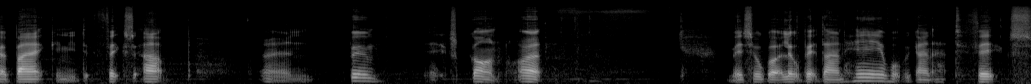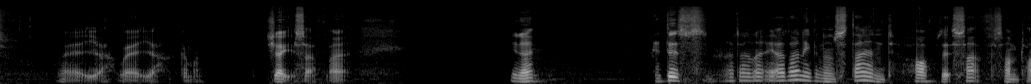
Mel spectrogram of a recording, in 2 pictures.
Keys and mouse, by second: 2.8 click, 3.3 middle click, 4.4 middle click, 5.0 Tab, 7.0 Tab, 12.6 KP_Decimal.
